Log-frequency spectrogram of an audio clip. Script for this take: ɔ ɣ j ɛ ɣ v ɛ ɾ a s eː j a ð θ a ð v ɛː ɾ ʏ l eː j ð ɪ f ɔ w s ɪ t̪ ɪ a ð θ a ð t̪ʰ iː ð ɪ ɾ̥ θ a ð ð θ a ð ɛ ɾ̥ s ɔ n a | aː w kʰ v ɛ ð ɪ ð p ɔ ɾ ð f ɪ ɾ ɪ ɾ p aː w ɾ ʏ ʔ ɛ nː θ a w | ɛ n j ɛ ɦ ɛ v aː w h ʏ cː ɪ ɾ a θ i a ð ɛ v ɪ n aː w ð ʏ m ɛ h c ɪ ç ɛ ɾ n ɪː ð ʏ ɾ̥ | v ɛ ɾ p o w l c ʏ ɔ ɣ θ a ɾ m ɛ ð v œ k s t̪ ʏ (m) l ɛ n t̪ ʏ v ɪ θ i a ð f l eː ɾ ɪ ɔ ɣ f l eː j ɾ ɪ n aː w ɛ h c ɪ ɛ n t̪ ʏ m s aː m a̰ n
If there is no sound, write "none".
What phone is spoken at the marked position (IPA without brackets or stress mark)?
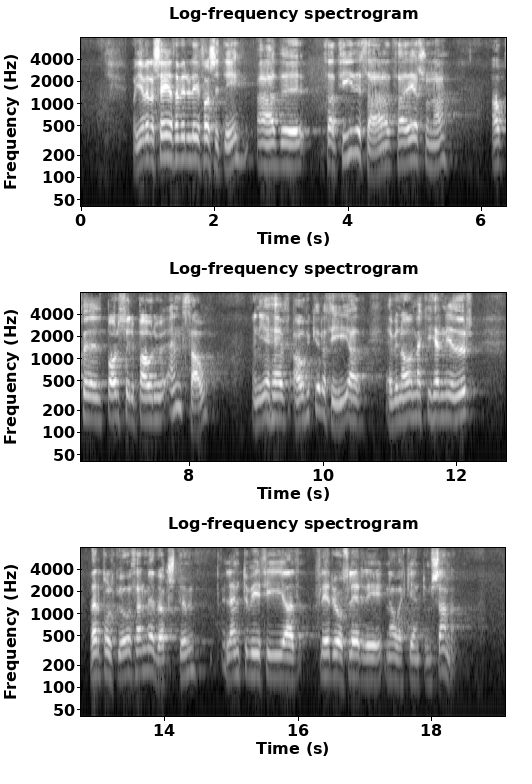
m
